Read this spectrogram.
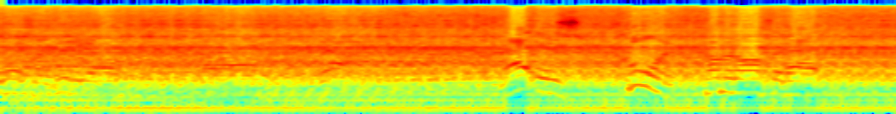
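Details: Diesel truck after water pump replacement, idling while warming up before coolant level check; smoke is coolant and likely oil burning off the exhaust manifold. Steady, smooth low rumble with no misses or knocks; healthy idle.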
